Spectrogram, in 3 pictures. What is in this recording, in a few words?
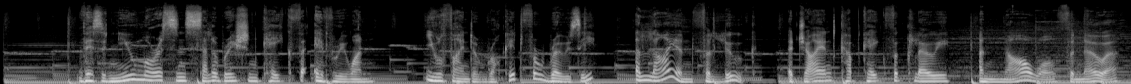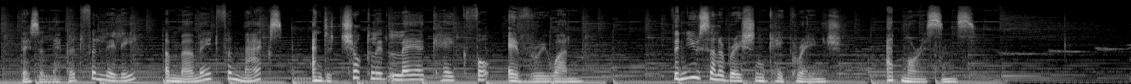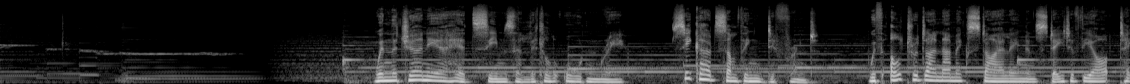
Commercial Reel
